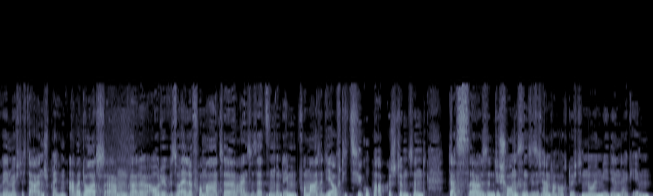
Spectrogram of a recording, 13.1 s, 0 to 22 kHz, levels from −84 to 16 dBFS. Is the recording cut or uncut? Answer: uncut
